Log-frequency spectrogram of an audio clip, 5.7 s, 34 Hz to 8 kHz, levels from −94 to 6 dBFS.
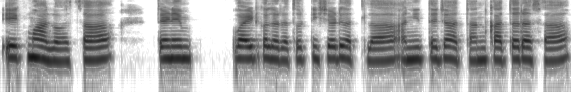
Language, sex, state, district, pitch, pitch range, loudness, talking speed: Konkani, female, Goa, North and South Goa, 245 Hz, 235-255 Hz, -17 LUFS, 145 wpm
